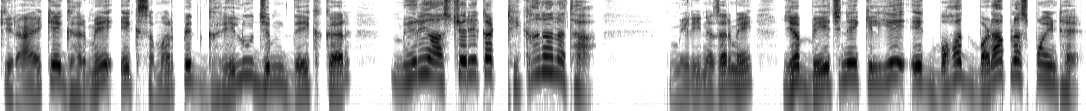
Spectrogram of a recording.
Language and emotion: Hindi, surprised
